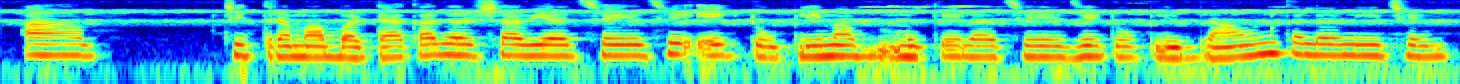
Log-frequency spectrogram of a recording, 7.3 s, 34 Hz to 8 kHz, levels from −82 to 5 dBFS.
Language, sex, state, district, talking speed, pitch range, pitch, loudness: Gujarati, female, Gujarat, Valsad, 130 wpm, 205-225 Hz, 215 Hz, -14 LUFS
